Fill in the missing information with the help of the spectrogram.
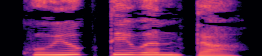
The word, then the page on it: ಕುಯುಕ್ತಿವಂತ: kannada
